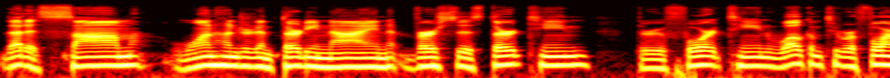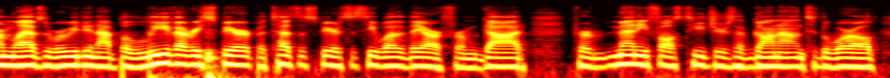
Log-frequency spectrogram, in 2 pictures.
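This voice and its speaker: A man's voice: medium pitch, fairly even intonation, moderate pace, sharp tone, clear, resonant tone, no room sound, clean studio sound. A man hosting a casual talk show from home, chatting loosely with many fillers and frequent laughs. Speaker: host. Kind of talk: casual chat. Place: room at home with window open.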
